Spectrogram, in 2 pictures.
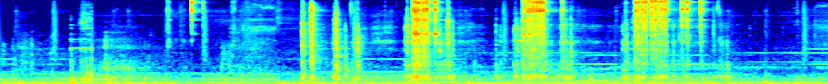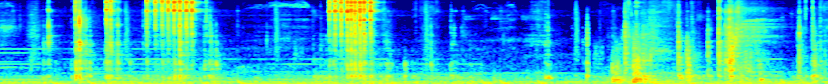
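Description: Short bursts of metallic clinking and rattling, several seconds apart, from a lawn mower blade, its bolt, washer and socket being handled while the blade is fitted, over quiet background music.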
